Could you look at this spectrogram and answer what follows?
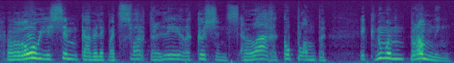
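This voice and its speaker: Highish, childlike, dreamy young man. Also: measured pace, a little mellow, slightly rough, no echo, exaggerated voice. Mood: stubborn, boyish. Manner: naive, insistent, musing. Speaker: actor in a radio play. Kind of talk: Dutch radio drama acting.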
